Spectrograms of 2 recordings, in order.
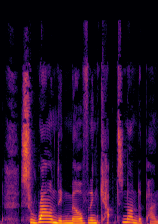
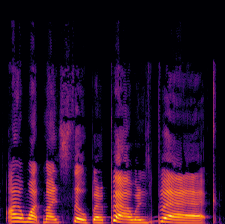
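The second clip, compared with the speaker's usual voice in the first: slow, loud bawling whine; whining; 4 semitones higher, 8 dB louder, much slower than usual. Acted. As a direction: blubber it like a brat. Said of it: "sobbed Melvin".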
